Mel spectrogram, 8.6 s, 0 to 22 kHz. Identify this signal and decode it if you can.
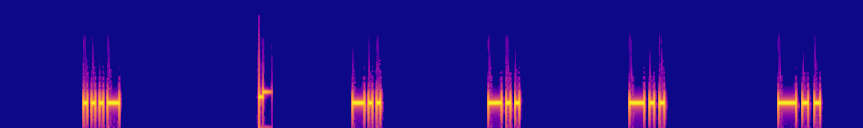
Morse code, heard as a keyed tone, about 28 wpm, spaced as for 7 wpm, 700 Hz. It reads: V DDDD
